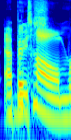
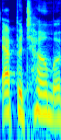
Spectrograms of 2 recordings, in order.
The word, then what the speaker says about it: epitome: I think one of the words that often trips people up is the word spelled E-P-I-T-O-M-E. – Oh, epitome, right? – Which sure looks like it should be epitome. And I remember this ad when I was young for a local car dealership where, as a joke, someone referred to the epitome of excellence. The word is, in standard pronunciation, epitome.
